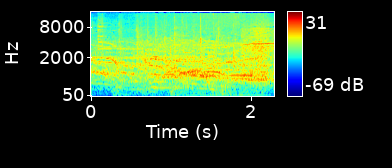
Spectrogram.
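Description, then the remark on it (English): A World Championship Wrestling crowd screams and cheers in a dense, continuous roar, high-pitched shrieks rising over the steady wall of noise, loud throughout with no pauses. “So, a lot of screaming going on there, wasn't it?”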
